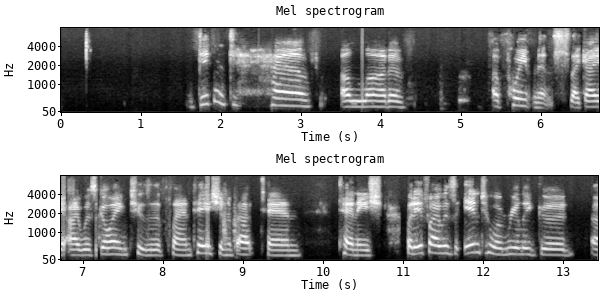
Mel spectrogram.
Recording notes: I got three good friends together via Zoom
